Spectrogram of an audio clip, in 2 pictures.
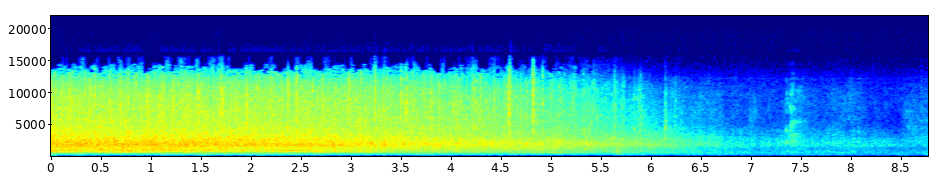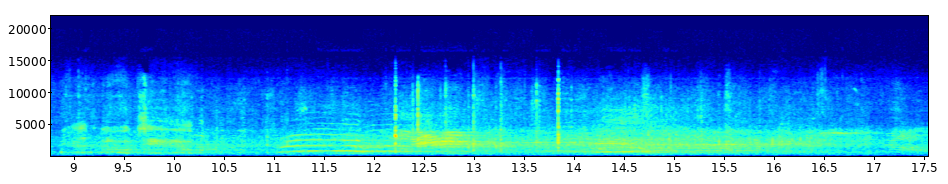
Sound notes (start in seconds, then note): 4.9 applause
